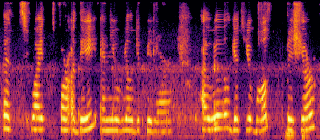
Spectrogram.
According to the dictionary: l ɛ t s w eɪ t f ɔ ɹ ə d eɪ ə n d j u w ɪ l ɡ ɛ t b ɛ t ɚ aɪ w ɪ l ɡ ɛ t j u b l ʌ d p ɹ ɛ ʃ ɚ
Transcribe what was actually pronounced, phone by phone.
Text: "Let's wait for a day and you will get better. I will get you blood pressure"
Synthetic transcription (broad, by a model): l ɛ t s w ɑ t f ɔ ɹ ə d eɪ ə n d j u w ɪ l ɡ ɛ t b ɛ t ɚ aɪ w ɪ l ɡ ɛ t j u b ɔ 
